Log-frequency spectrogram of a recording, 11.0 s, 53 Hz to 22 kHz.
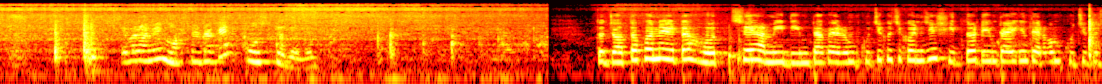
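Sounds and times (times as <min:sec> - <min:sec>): sauce sizzling: 0:00.0 - 0:10.8.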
